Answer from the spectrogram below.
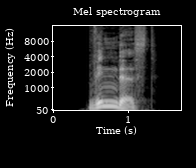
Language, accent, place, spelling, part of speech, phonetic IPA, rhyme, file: German, Germany, Berlin, windest, verb, [ˈvɪndəst], -ɪndəst, De-windest.ogg
- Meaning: inflection of winden: 1. second-person singular present 2. second-person singular subjunctive I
